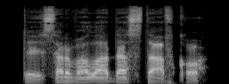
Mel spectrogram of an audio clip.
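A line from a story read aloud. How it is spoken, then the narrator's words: Hoarse rasp. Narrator (Russian): прохрипел кто-то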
